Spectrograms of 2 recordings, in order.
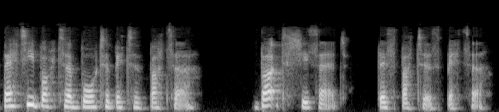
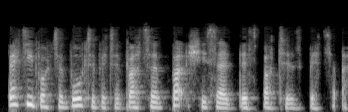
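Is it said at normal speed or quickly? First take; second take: normal; quickly. First: It is said at a normal speed. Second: It is said quickly.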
